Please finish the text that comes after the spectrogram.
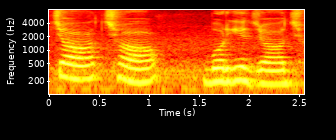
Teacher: প ফৃষ্ট ধ্বনি চ ছ বর্গীয় জ ঝ এই ধ্বনিগুলোর উচ্চারণকালে জিহবা বা তালু স্পর্শের পর পরেই উভয়ের মধ্যে বায়ুর ঘর্ষণজাত ধ্বনি সৃষ্টি হয় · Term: ঘৃষ্ট ধ্বনি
